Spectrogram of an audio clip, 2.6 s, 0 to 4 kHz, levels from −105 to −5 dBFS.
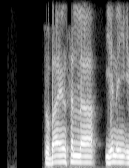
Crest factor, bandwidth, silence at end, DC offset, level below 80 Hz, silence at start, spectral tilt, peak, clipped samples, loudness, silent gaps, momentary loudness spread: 8 dB; 4 kHz; 0 s; under 0.1%; -44 dBFS; 0.9 s; -12.5 dB/octave; 0 dBFS; 2%; -8 LUFS; none; 6 LU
